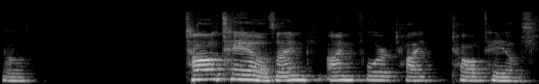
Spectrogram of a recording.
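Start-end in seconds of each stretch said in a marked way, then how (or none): none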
